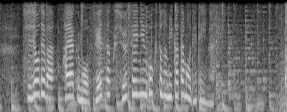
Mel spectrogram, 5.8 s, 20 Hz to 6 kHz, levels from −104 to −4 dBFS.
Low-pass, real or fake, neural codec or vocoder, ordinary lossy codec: 5.4 kHz; real; none; Opus, 64 kbps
